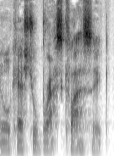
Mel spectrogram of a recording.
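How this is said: It is said in a northern English accent. "it would have used to have been orchestral brass classic"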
